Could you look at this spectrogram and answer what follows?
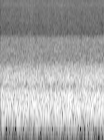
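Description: Near silence: a faint, steady low hiss with no distinct events.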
